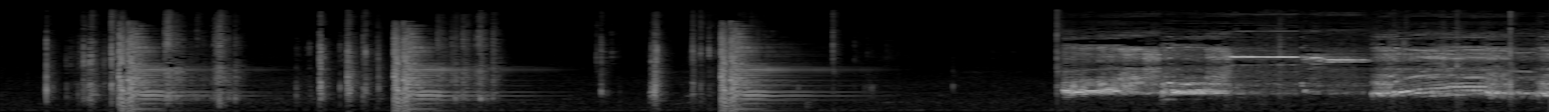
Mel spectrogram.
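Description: Light plastic clicks from handling the toy and fitting batteries, with three ringing musical notes that fade out slowly, about three seconds apart. About ten seconds in, the battery-powered light-up toy robot car switches on and plays its electronic tune with synthetic sing-song voice sweeps.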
